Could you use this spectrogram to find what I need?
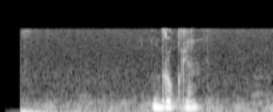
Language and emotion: Russian, neutral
